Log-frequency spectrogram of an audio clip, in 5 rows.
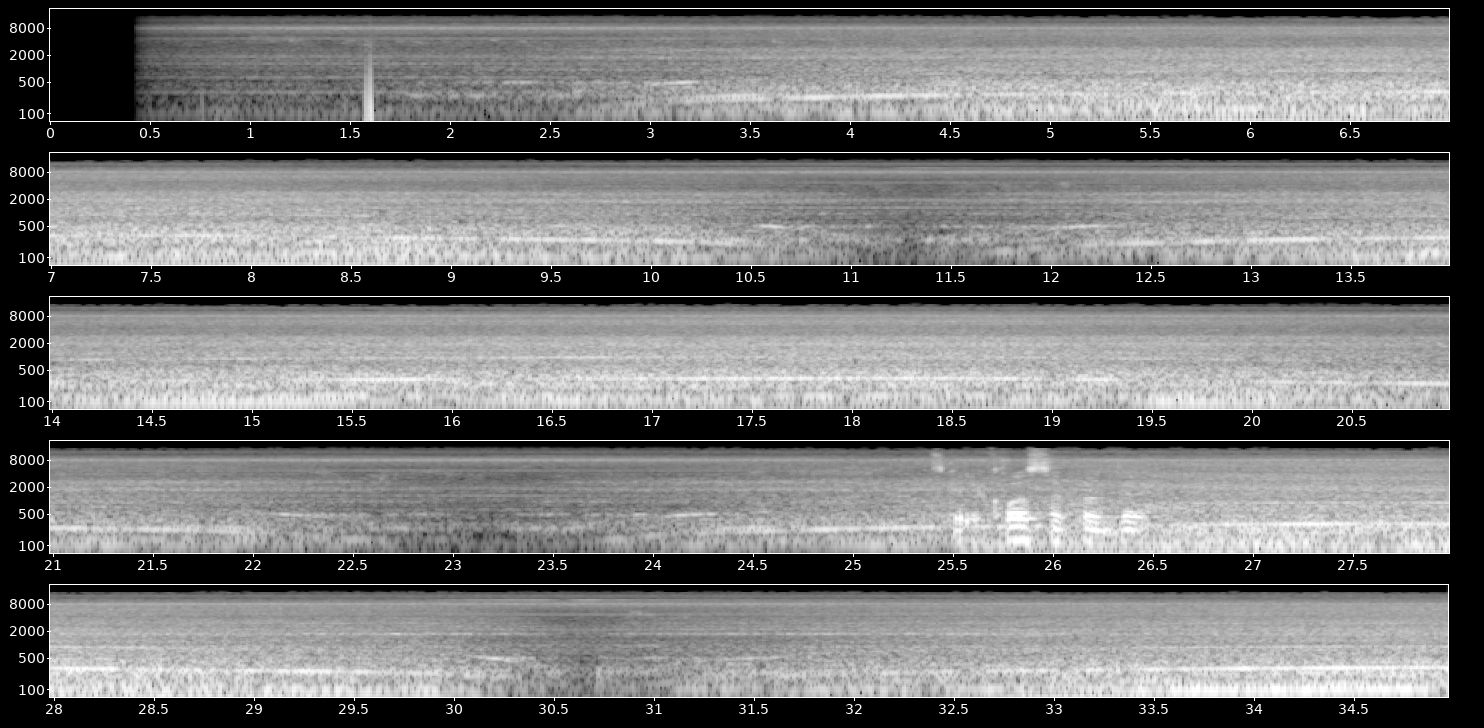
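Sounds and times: motor hum and fan noise: 0.4 - 34.9
steady high whine: 0.6 - 34.9.

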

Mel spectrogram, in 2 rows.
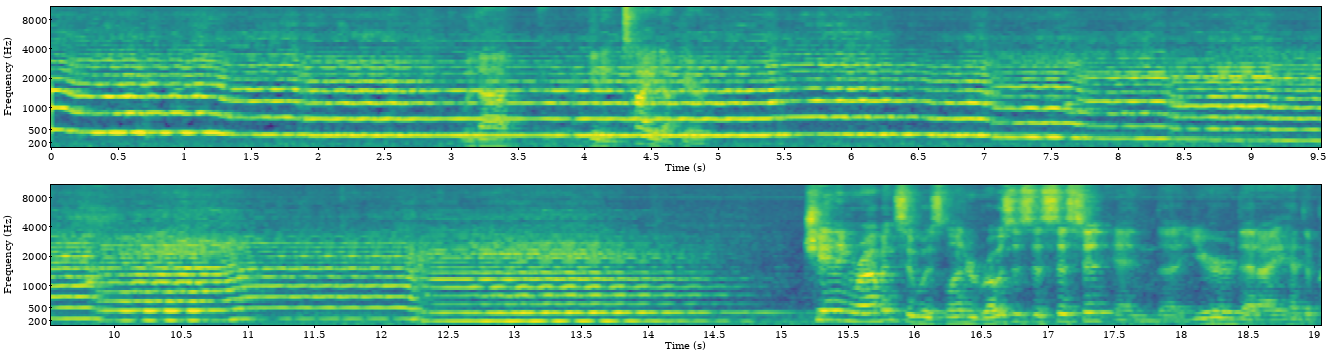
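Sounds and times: cello playing a slow scale: 0.0 - 16.7.

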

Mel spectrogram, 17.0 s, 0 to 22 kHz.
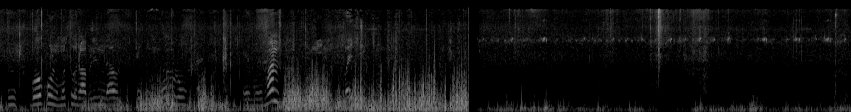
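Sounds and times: high-pitched insect trill: 9.6 - 17.0.

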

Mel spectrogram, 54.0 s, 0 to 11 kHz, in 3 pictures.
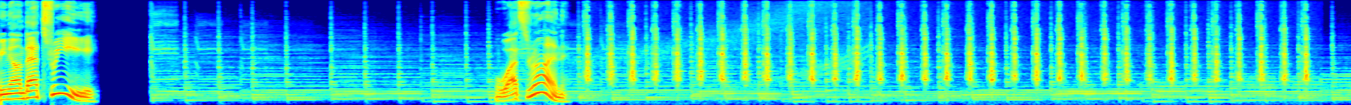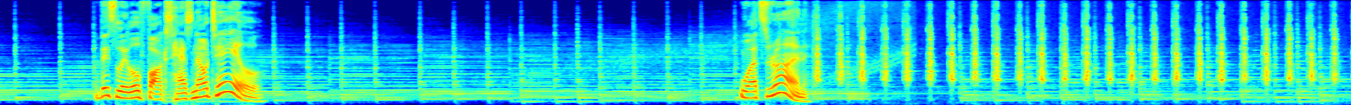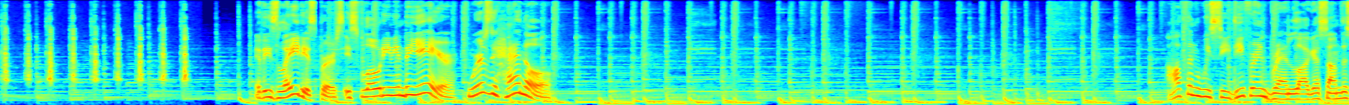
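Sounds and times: soft background music: 2.0 - 54.0
timer clock ticking: 6.8 - 17.6, 28.0 - 38.6, 39.5 - 43.6, 51.6 - 54.0.

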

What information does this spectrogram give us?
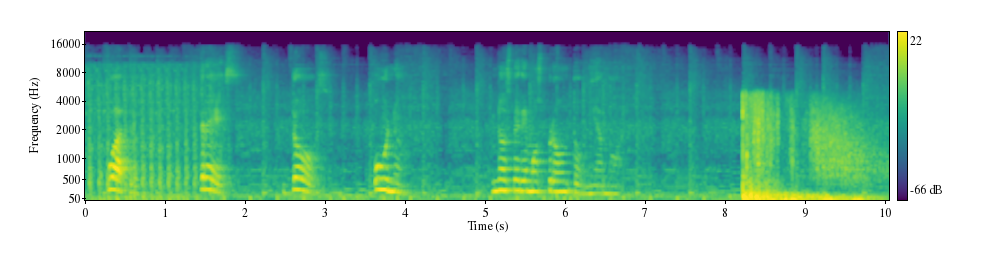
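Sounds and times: background rock music: 1.2 - 10.0
explosion blast rumbling: 8.2 - 10.0.

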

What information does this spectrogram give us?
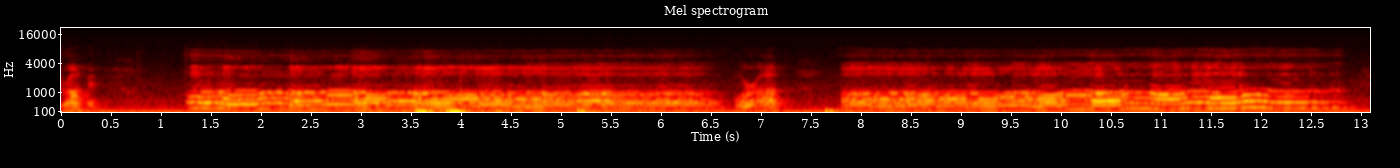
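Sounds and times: man singing vocal warm-up: 1.2 - 13.0.

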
